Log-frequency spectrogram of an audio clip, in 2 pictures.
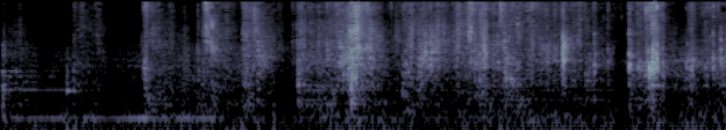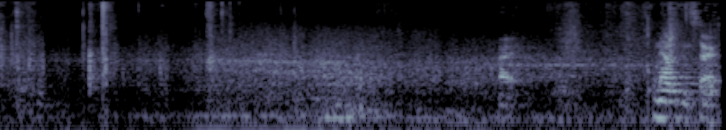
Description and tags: Walking on snow and ice
Me walking on icy snow, also some annoying talking at the end...sorry.
field-recording, footsteps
